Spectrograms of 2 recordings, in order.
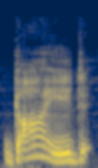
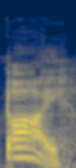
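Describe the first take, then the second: First: The name ends with a clear D sound. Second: The name ends without any D sound. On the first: "G U I D E" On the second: "they find the D very hard to say"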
